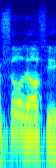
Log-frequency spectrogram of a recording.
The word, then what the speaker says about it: Philadelphia: Philly Philadelphia Philadelphia philadelph if you're from Philadelphia you can say it in two syllables Philadelphia and uh I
